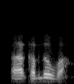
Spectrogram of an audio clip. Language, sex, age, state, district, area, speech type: Manipuri, male, 45-60, Manipur, Imphal East, rural, conversation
